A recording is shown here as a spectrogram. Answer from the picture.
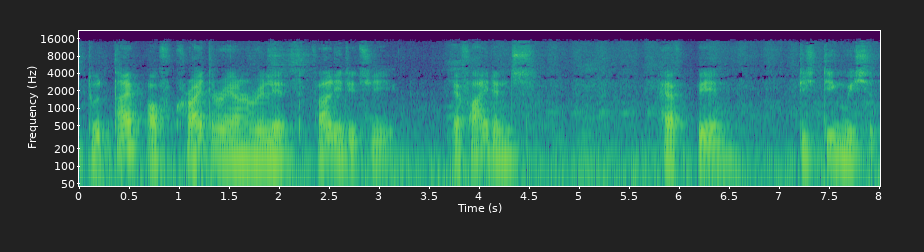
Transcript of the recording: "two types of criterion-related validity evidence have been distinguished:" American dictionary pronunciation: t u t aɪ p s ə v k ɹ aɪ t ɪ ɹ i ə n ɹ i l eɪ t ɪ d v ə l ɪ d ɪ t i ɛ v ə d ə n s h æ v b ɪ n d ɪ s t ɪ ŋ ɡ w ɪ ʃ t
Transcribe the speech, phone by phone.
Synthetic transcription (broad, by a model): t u t aɪ p ə f k ɹ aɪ t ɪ ɹ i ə n ɹ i l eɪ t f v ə l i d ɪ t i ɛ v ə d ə n s h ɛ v b ɪ n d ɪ s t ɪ ŋ ɡ w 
